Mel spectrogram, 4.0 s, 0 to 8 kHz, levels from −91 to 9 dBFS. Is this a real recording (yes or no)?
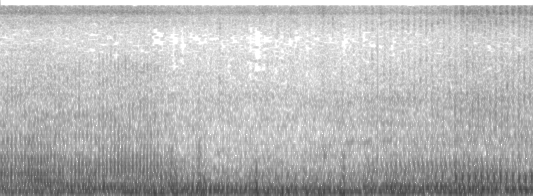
yes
